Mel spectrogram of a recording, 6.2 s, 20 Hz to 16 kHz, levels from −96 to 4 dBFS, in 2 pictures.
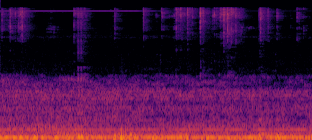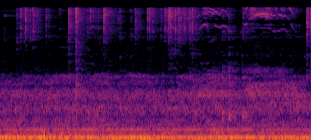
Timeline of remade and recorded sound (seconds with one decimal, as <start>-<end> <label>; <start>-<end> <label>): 0.0-6.2 recorded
